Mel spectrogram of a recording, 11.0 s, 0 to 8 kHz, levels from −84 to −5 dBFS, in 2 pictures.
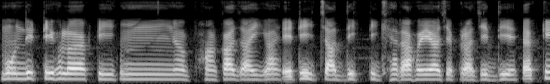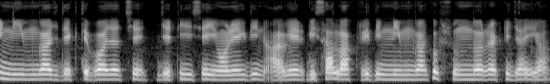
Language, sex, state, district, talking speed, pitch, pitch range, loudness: Bengali, male, West Bengal, Paschim Medinipur, 170 wpm, 175 Hz, 170-185 Hz, -19 LUFS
